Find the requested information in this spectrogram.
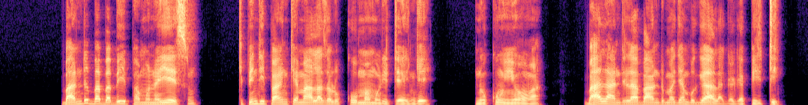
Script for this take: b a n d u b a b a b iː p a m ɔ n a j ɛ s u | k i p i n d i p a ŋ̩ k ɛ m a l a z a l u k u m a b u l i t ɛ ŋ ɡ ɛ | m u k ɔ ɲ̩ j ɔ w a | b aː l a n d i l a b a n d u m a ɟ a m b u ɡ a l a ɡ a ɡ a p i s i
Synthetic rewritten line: b a n d u b a b a b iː p a m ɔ n a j ɛ s u | k i p i n d i p a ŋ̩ k ɛ m a l a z a l u k u m a m u l i t ɛ ŋ ɡ ɛ | n u k u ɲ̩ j ɔ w a | b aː l a n d i l a b a n d u m a ɟ a m b u ɡ a l a ɡ a ɡ a p i t i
